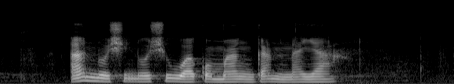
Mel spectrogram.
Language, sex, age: Northern Sotho, male, 19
